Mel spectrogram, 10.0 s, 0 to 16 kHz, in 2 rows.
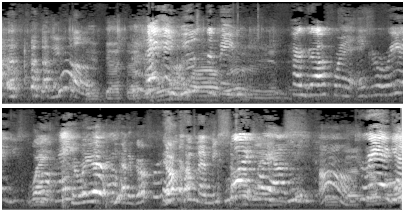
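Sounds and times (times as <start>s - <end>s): children talking and calling out: 1.8s - 10.0s.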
